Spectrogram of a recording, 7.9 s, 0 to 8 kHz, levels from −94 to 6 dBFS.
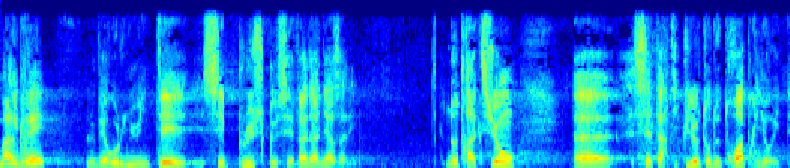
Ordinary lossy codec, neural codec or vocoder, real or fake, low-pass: none; none; real; 7.2 kHz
